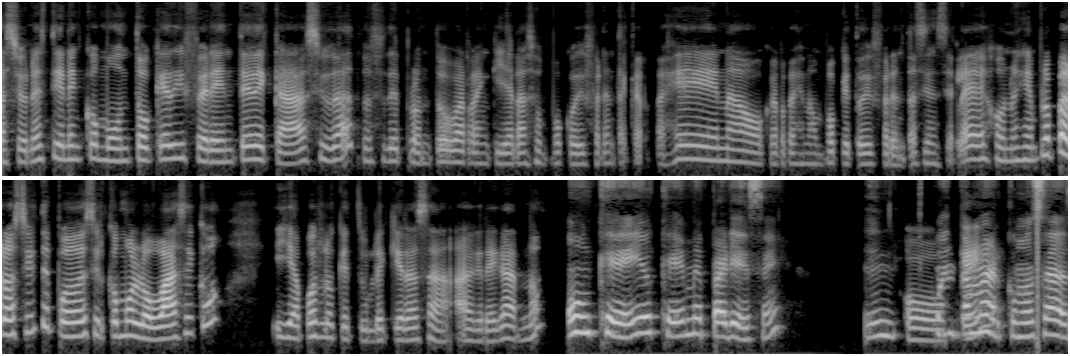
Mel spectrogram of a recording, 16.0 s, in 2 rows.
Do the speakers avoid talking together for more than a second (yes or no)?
yes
